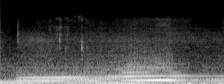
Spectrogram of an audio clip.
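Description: A tuned Toyota Supra with a downpipe, stage 2 tune and straight-piped exhaust accelerates hard, its loud, raspy engine note climbing through a gear change, heard close up from inside the car.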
